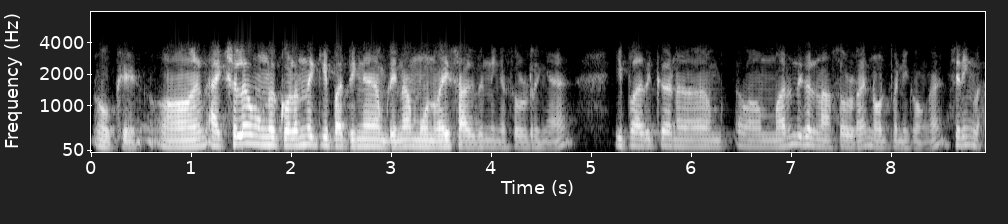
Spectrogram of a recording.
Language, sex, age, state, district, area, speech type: Tamil, male, 30-45, Tamil Nadu, Pudukkottai, rural, conversation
